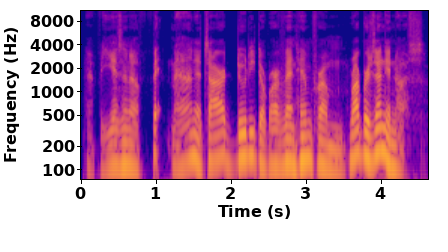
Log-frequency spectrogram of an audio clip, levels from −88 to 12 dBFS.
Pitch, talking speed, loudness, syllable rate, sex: 115 Hz, 195 wpm, -17 LUFS, 5.0 syllables/s, male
